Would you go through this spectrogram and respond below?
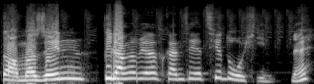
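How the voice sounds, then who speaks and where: Eine Frau in ihren Zwanzigern aus Deutschland, Co-Moderatorin eines Podcasts, plaudert entspannt und neckt gern. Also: female voice, on the high side, moderate pace, no room sound, faint music behind. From Germany. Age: 20s. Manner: relaxed, teasing. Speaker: podcast co-host. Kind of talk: casual chat.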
